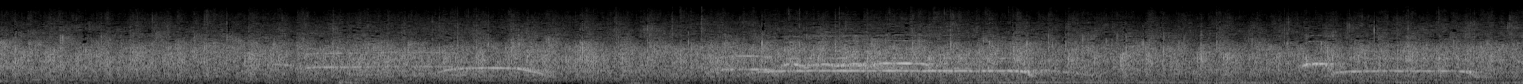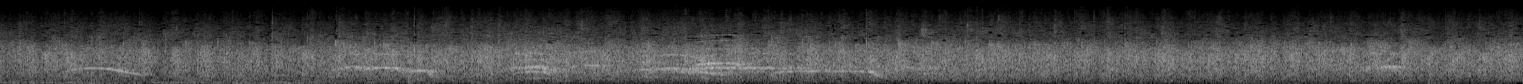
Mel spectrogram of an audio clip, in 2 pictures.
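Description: Audience applauding: steady clapping that carries on without a break.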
